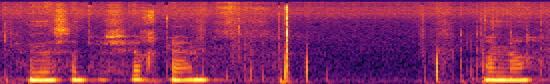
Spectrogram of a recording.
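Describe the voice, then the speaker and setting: A soft-spoken woman's voice at medium pitch, with monotone, flat intonation. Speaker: gaming youtuber. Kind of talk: gameplay commentary.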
